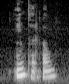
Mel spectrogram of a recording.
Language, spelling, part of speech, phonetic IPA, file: Polish, interwał, noun, [ĩnˈtɛrvaw], LL-Q809 (pol)-interwał.wav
